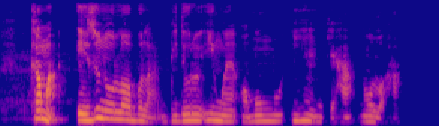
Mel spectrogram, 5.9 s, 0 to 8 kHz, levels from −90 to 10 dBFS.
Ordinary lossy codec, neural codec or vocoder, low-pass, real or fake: none; none; 7.2 kHz; real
